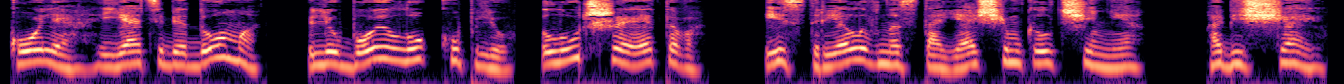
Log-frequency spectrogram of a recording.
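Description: A woman's voice: mid-range voice, normal speed, darkish tone, dry recording, studio quality, close to an everyday voice. A woman doing a coaxing young mother. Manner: pleading, coaxing. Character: young mother, pleading and soothing.

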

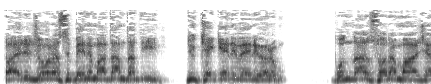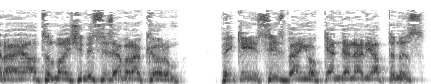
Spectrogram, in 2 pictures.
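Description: A man doing a high, fretful squire. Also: moderate pace, creaky, sharp tone, slightly rough, heavily acted. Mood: frank. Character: nervous, fussy middle-aged male squire. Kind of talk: storybook character voice.

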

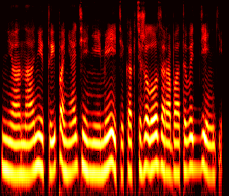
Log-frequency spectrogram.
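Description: A man's voice: a little high, fairly even intonation, normal speed, a little mellow, no room sound, studio quality, close to an everyday voice. A woman voicing a stern middle-aged stepfather who lectures curtly. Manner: curt, lecturing.

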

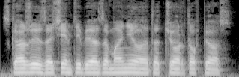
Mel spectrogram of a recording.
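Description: A man's voice: medium pitch, flat delivery, normal speed, a little mellow, clean tone, natural voice. Man reading a cool, curt chief. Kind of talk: audiobook character voice.

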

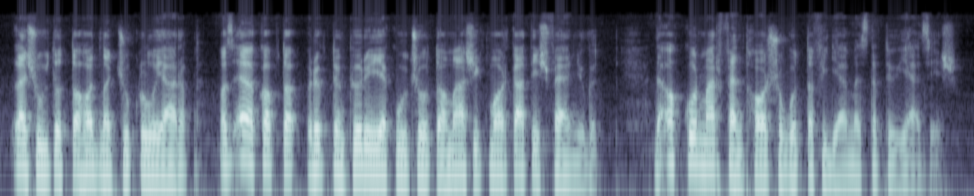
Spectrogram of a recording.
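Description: A man narrating an audiobook in a steady, even delivery. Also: medium pitch.

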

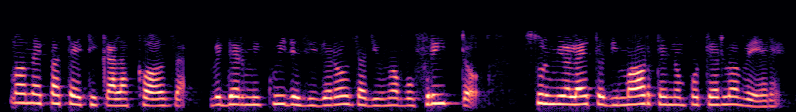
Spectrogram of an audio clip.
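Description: A woman's voice: a little high, fairly even intonation, brisk, pitched above the performer's own voice, close to an everyday voice. A woman reading the part of a wry, spirited old grandmother near the end of her life, in a satirical tone. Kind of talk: audiobook reading. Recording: tinny phone-like sound.

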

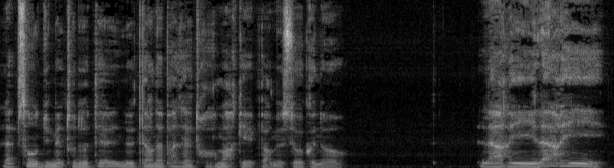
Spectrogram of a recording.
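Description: A man narrates an old comic tale as an audiobook. His voice sits low and sounds soft and slightly husky. He lifts his pitch for the quoted lines of the characters. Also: fairly even intonation, fairly quick. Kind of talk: audiobook reading of a classic story.

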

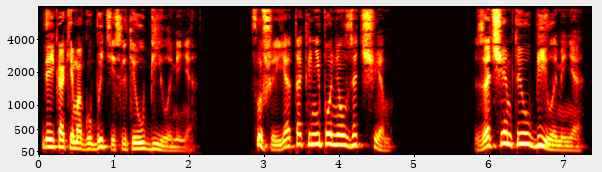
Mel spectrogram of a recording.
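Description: Brief: man playing a taunting ghostly lover, cunning, lively intonation, lo-fi. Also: mid-range voice, moderate pace, no room sound. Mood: mocking. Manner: sly, taunting, mocking. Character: mocking dead young man, sly and cruel. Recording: dull lo-fi dry recording.

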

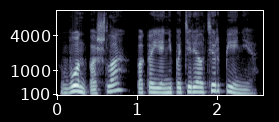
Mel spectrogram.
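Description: A rough-spoken, hot-tempered young husband with a curt, gruff delivery, voiced by a woman reader. The voice sits low and dark for her, in a dry, close audiobook sound. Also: animated, unhurried, dry recording.

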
